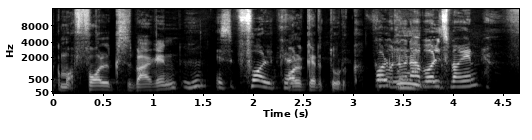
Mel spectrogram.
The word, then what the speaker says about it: Türk: La la V en alemán se pronuncia como Volkswagen. Es folker. Folker Turk, no era Volkswagen.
